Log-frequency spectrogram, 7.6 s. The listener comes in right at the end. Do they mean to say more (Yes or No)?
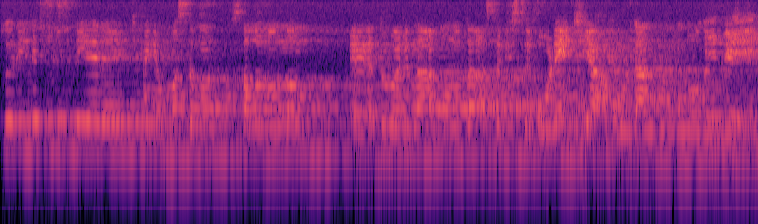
Yes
